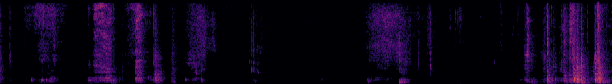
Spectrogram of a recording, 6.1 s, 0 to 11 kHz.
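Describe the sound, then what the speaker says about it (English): Scissors snip and rasp through a Dollar Tree mini tablet cover as it is trimmed to size with a narrow border, in short bursts of cutting separated by pauses, close and fairly quiet. "I'm gonna trim it, leaving that 1/8 of an inch border"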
